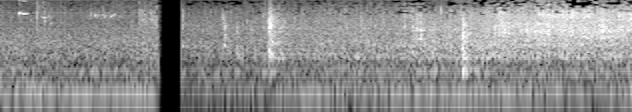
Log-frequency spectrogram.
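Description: Spiced masala paste sizzling in a wok as shredded boiled chicken goes in and a spoon stirs it. There are a couple of short spoon knocks, and the sizzle grows louder after about three seconds.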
